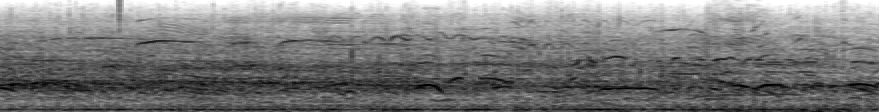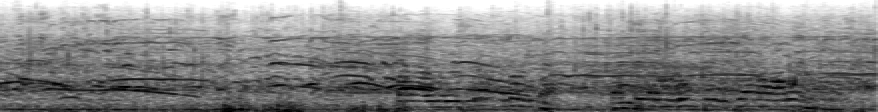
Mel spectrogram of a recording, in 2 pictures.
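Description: Young men shout in celebration on an open field.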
